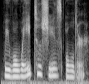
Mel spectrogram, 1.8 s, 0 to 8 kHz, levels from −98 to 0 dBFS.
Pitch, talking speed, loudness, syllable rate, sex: 200 Hz, 235 wpm, -16 LUFS, 5.1 syllables/s, female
